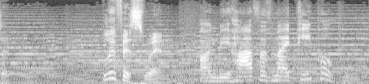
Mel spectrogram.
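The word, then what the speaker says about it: Bloefhiswyn: my tastes may i present to you admiral blowfish win blowfish win i think it's pronounced some some i think it's pronounced differently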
